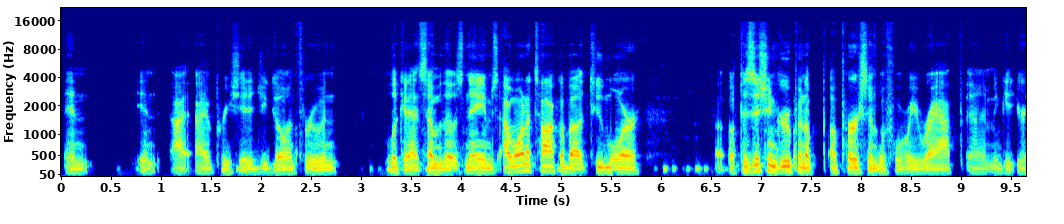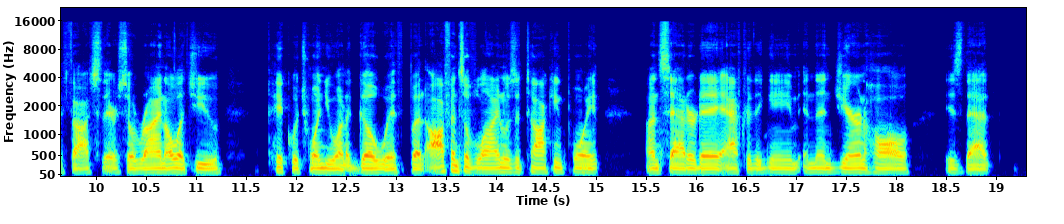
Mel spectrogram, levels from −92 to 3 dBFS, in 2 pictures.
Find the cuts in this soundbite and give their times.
none

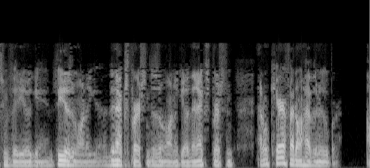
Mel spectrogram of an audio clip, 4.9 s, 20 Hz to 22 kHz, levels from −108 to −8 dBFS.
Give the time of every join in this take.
0:03.4

